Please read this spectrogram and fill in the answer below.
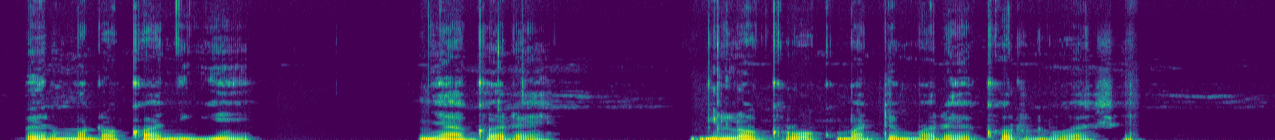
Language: Luo (Kenya and Tanzania)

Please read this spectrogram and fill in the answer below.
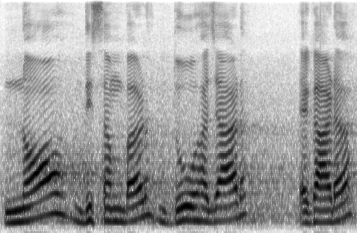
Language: Maithili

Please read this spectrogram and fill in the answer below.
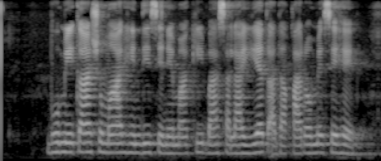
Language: Urdu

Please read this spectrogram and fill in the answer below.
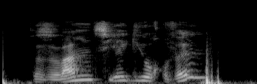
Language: Kabyle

